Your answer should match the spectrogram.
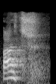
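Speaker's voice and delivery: short high-pitched pretend sneeze; acted sneeze. Elephant sneezing at the shop, acted sneeze. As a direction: fake a sudden "achoo". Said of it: "தும்புச்சு".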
